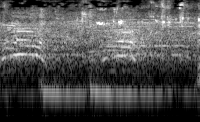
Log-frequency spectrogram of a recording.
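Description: Arena game sound from a basketball broadcast: crowd noise with music over the arena speakers, and a basketball being dribbled on the hardwood floor.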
